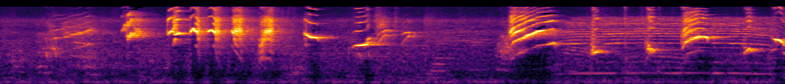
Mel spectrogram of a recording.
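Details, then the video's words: Greater green leafbird in an agitated state, singing loud bursts of sharp chirps and whistles, then a steep rising sweep and a sustained thin tone under scattered clicks. "CIRI CUCAK IJO OVER EMOSI"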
